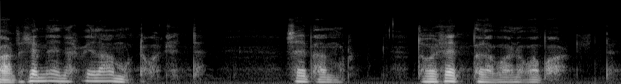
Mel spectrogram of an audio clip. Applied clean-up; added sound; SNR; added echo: none; none; none; none.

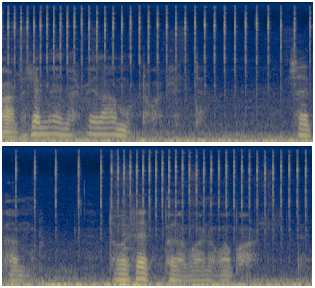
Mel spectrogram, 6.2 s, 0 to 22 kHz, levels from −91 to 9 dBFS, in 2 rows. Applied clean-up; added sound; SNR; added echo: none; Bicycle; -4 dB; none.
